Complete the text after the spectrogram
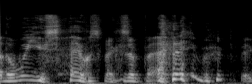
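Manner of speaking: giggling and laughing while talking. Reading out a news story, laughing while talking. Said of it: "Sorry, I can't stop laughing".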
